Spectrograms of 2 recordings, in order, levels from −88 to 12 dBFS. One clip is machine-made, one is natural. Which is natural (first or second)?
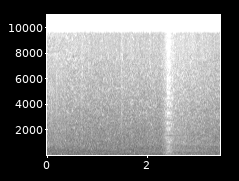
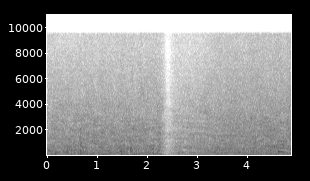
first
